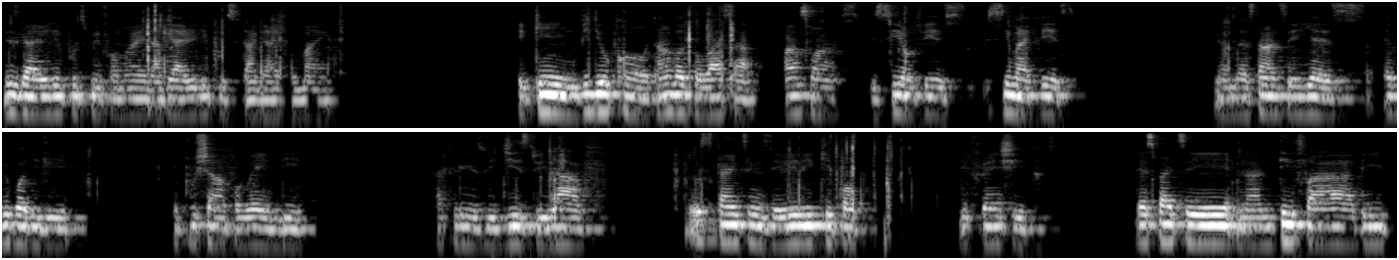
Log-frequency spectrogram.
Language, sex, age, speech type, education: Nigerian Pidgin, male, 30-45, spontaneous, tertiary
